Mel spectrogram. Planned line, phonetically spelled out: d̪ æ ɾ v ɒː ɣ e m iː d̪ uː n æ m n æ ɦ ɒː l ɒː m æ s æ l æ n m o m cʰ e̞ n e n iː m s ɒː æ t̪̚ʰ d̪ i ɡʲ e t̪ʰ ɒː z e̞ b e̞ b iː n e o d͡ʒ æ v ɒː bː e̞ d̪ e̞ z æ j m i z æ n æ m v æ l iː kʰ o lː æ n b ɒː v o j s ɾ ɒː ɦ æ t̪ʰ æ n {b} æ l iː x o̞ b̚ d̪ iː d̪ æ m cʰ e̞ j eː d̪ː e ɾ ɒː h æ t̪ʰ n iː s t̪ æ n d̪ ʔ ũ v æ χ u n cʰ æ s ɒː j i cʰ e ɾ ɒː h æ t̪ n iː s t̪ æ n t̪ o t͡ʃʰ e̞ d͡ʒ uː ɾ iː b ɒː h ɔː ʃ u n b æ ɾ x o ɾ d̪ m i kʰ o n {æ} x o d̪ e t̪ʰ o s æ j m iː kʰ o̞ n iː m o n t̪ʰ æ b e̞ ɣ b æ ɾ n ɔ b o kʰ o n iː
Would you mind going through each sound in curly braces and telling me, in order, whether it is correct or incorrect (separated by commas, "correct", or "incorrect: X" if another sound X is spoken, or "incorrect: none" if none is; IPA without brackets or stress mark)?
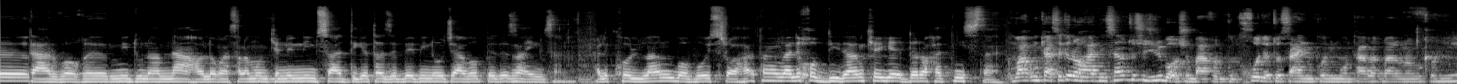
incorrect: v, incorrect: i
